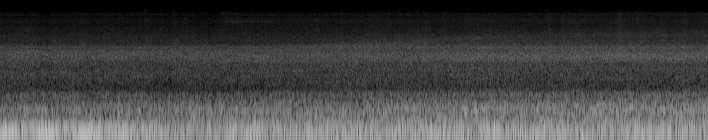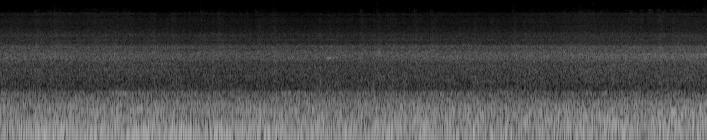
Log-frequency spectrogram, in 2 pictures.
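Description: A train of passenger coaches rolling slowly past along the platform track, with a steady low rumble of wheels on rails that eases slightly over time.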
